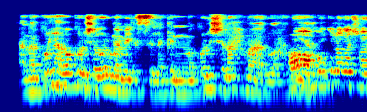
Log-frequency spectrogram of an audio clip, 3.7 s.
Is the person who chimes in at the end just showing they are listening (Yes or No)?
No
